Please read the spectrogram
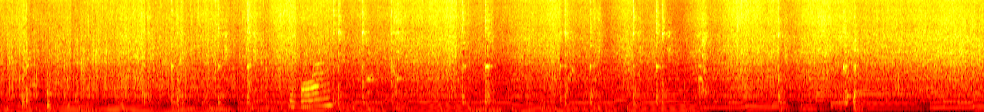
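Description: White beech mushrooms sizzling in hot oil in a wok while a spatula stir-fries them, scraping and tapping against the pan again and again.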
